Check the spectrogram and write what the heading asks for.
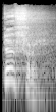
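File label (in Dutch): "Tuffer", dialect; 1 Iemand die spuwt; 2 Moto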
